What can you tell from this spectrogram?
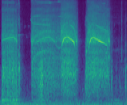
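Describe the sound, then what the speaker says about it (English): A power drill tries to back a screw out of rotted, untreated wood: three loud, close whirring bursts separated by brief pauses, with no talking. "it's so rotted, I can't even unscrew the screw."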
